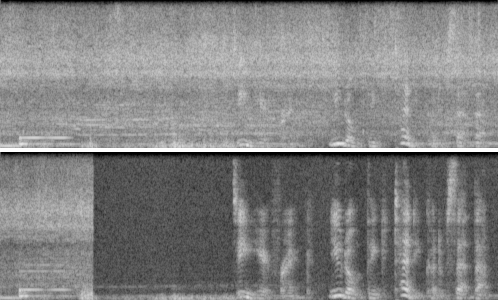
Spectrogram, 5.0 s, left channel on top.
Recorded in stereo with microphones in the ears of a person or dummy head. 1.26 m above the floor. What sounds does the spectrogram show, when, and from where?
0.2 s a piano: 10° right (ahead or behind), 1.0 m
2.3 s a woman speaking: 5° left (ahead or behind), 1.9 m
